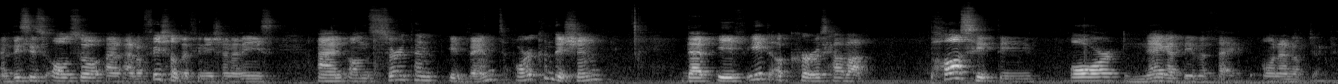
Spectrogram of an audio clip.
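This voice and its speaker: A man with a Mexican accent at a fairly slow pace, ordinary pitch variation, noticeable background noise and audible room echo. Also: fairly high pitch for a man. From Mexico. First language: Spanish. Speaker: boating safety instructor. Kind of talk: lecture. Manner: halting.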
